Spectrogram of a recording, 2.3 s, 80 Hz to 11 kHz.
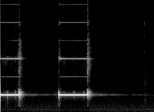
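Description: Alarm beeps from the display terminal running the Raven Rate Control Module: a steady, high single-pitched beep ends just after the start, and a second, about half a second long, comes about a second in. The alarm goes with a low tank or bin volume notice for the product 2 bin.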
